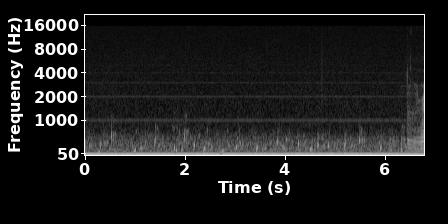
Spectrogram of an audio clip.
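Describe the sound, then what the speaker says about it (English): Low, thick bubbling and popping of lava in the video game Treasure of the Rudras rolls on continuously, dense and murky like molten liquid, ending with a brief brighter burst. "just the sound of bubbling lava."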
